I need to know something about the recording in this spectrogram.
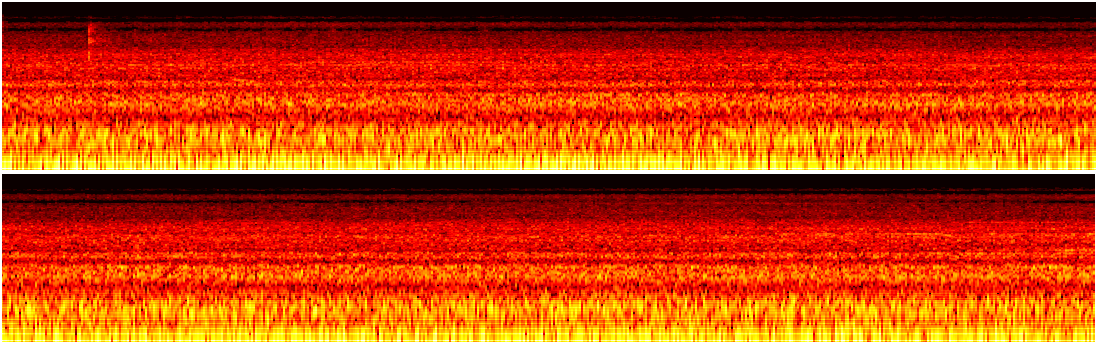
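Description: A passenger train rolls slowly along the rails.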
